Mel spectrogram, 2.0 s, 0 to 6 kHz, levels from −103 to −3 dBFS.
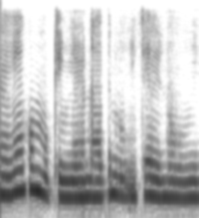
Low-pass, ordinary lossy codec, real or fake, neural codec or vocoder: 5.4 kHz; none; fake; codec, 44.1 kHz, 1.7 kbps, Pupu-Codec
